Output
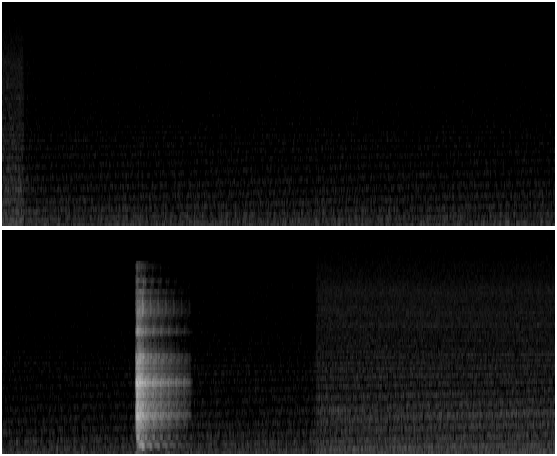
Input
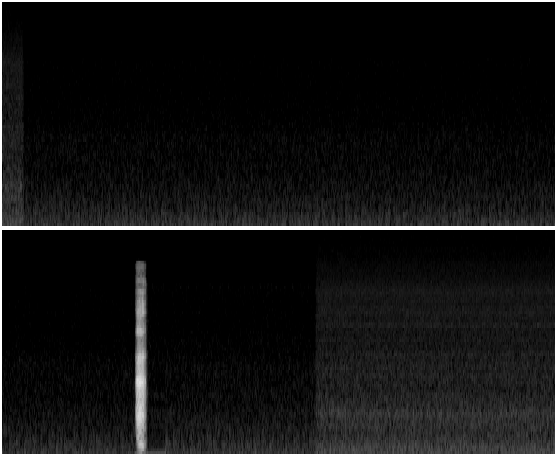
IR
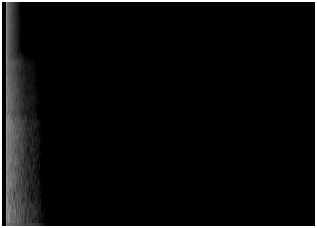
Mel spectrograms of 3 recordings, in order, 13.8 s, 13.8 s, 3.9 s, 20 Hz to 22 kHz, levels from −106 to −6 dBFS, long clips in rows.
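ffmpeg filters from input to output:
-filter_complex "[0:a]acompressor=threshold=-29dB:ratio=12,aecho=1:1:97|194|291|388|485|582:0.224|0.123|0.0677|0.0372|0.0205|0.0113,asplit=2[a][b];[b]adelay=4.2,afreqshift=0.26[c];[a][c]amix=inputs=2:normalize=1,volume=1dB"

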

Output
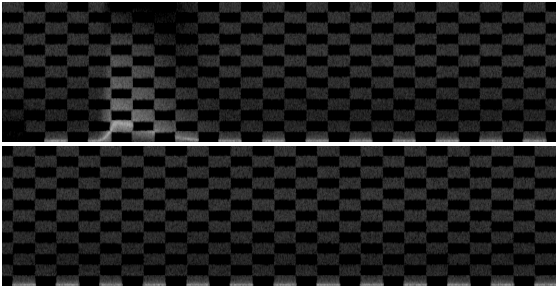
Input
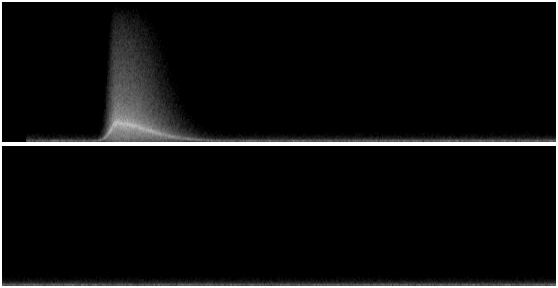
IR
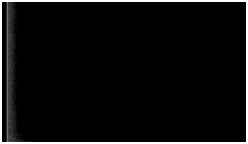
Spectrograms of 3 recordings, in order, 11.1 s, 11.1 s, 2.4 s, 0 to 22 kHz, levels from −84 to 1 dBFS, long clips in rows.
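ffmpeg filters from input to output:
-filter_complex "[0:a]crystalizer=i=6:c=0,acompressor=threshold=-45dB:ratio=4,asplit=2[a][b];[1:a]atrim=start_sample=2205,asetrate=29988,aresample=44100[c];[b][c]afir=irnorm=-1:irlink=0,volume=1dB[d];[a][d]amix=inputs=2:normalize=0,afftfilt=real='re*gt(sin(2*PI*2.3*pts/sr)*(1-2*mod(floor(b*sr/1024/1700),2)),0)':imag='im*gt(sin(2*PI*2.3*pts/sr)*(1-2*mod(floor(b*sr/1024/1700),2)),0)':win_size=1024:overlap=0.75,volume=7dB"

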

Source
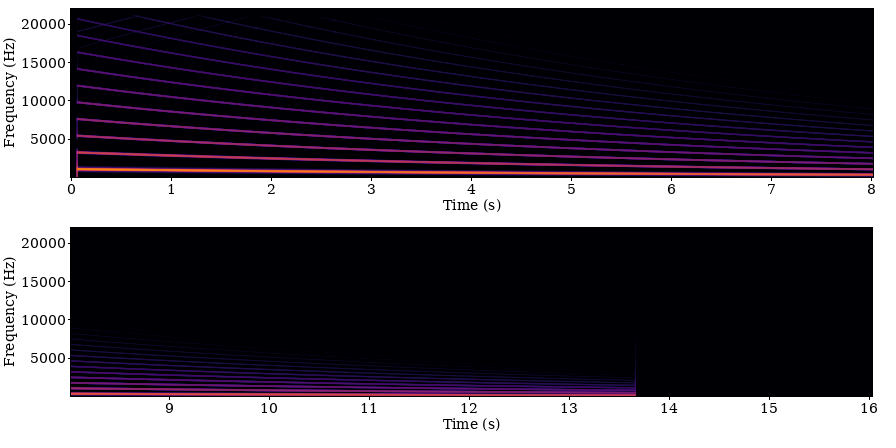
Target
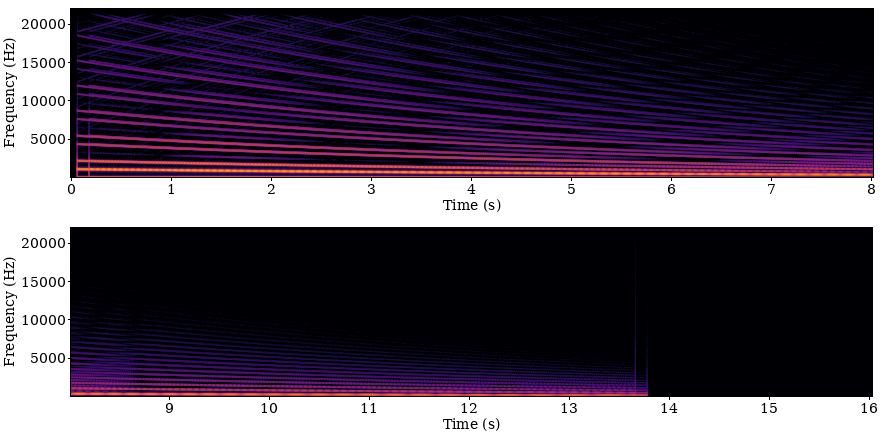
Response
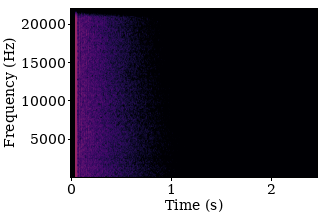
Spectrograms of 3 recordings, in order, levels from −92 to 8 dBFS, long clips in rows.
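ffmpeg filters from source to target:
-filter_complex "[0:a]dynaudnorm=f=100:g=21:m=4dB,aeval=exprs='clip(val(0),-1,0.0398)':c=same,asplit=2[a][b];[b]aecho=0:1:118:0.562[c];[a][c]amix=inputs=2:normalize=0,volume=3.5dB"

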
